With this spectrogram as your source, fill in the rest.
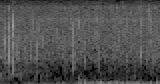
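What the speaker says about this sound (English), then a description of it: "Just the rain non-stop." Rain falls steadily on open ground in Iceland's wild highlands, a faint continuous patter with scattered drop hits and no voices.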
